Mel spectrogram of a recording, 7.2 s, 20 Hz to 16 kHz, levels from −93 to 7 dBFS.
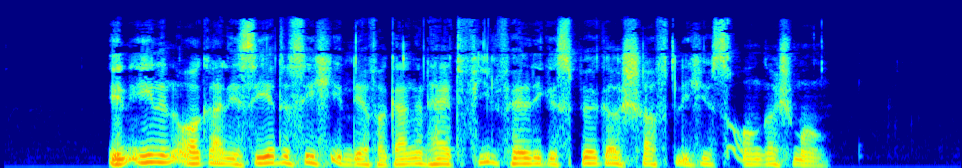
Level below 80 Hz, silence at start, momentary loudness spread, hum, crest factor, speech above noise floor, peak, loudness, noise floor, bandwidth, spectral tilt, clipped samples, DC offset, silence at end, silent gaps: -50 dBFS; 0.8 s; 8 LU; none; 18 dB; 52 dB; -6 dBFS; -24 LUFS; -76 dBFS; 11 kHz; -5.5 dB/octave; under 0.1%; under 0.1%; 1 s; none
